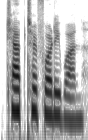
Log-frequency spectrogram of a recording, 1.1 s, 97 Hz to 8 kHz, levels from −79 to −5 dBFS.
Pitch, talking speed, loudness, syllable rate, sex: 210 Hz, 160 wpm, -18 LUFS, 6.3 syllables/s, female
